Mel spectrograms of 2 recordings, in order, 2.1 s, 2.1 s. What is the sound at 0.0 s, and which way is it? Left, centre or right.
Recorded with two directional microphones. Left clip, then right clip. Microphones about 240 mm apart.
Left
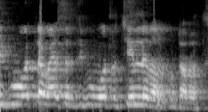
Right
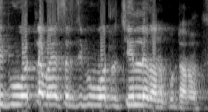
A man's voice, right.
